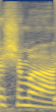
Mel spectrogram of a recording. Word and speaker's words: Shammas: Just wanted to make sure I pronounced your name correctly there Yeah, that's right. Shammas.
